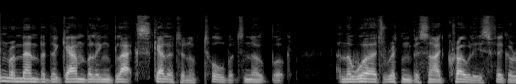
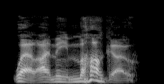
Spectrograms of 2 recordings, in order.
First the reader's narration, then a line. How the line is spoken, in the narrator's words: he said, with a small snort of laughter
